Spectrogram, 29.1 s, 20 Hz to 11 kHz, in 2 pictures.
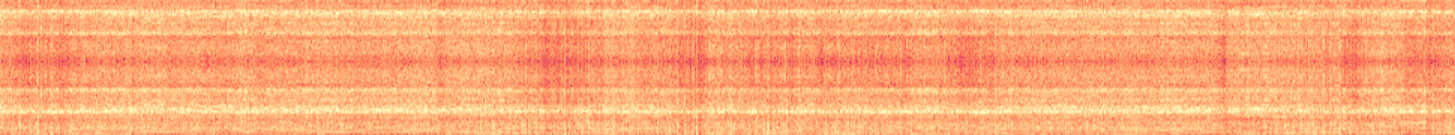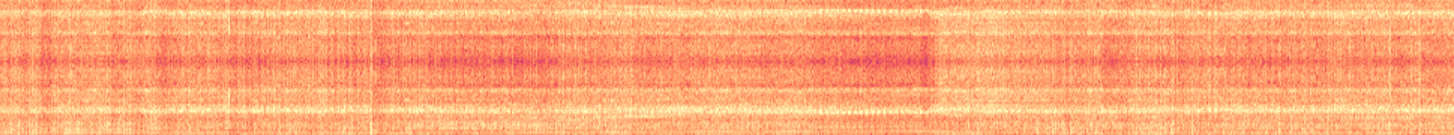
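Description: A USMTS dirt-track modified's V8 engine, heard from inside the cockpit, running hard. Its pitch rises and falls again and again as the throttle opens on the straights and lifts for the corners.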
